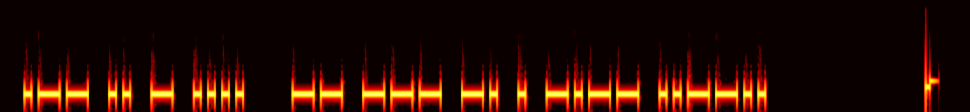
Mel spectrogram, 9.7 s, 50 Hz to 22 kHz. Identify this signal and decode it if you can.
Morse code, heard as a keyed tone, about 17 wpm, 700 Hz. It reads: WITH MONEY?
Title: Sentences from Top 1600 Words 17wpm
